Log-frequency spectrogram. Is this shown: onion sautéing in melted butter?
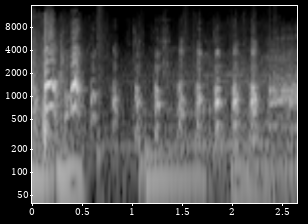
no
